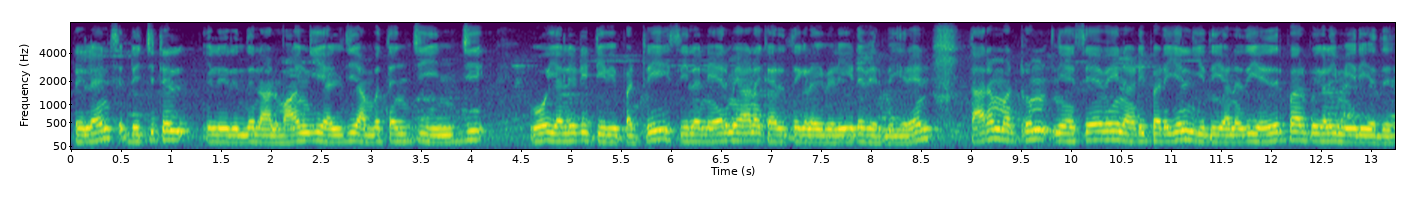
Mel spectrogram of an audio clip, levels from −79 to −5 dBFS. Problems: background sounds at intervals, background conversations at intervals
